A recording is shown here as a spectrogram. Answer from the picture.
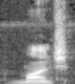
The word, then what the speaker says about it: Monch: It's P-H-A-R-O-A-H-E. And then second word, Munch, M-O-N-C-H.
